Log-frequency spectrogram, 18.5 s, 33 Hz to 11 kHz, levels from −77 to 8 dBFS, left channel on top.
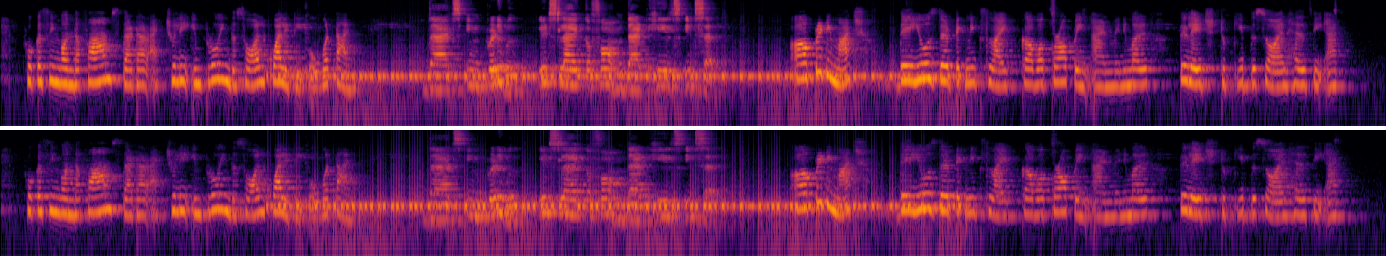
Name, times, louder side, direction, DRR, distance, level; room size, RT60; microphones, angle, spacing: voice 1, 0.0-4.8 10.5-11.6 11.9-17.8, left 3 dB, 30° left, 6 dB, 0.3 m, -23 dB
sound 1, 3.6-12.9, right 2 dB, 65° right, 0.7 m, -26 dB
voice 2, 5.6-9.6, left 5 dB, 55° left, 4 dB, 1.0 m, -25 dB
12.5 x 8.2 x 2.4 m, 0.80 s
head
